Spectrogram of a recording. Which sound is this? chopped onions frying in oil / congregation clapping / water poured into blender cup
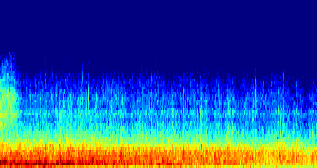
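congregation clapping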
